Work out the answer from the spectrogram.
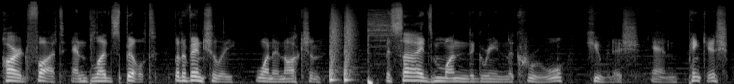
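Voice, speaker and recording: A man's voice: mid-range voice, a little slow, music in the background. A man narrating a comic fantasy audio drama in a wry, mock-epic, emphatic theatrical style.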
